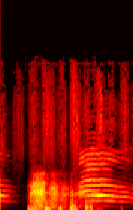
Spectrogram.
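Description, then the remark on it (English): A cat meows, a drawn-out, wavering cry that rises and falls over a second or so, with a brief higher whine trailing at the start and end. “I hear that meowing.”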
